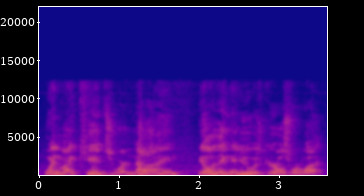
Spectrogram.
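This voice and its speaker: A man's voice: fairly high pitch, animated, normal speed, background noise. A man of about fifty giving an informal nutrition training to a live audience, chatty and joking, telling stories and throwing out rhetorical questions. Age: around 50. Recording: echoey room, voice picked up from a distance.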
